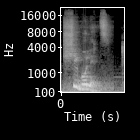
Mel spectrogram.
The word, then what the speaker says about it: Shibboleth: And if he says no, he is then asked, say Shibboleth. And when he says Shibboleth, then they know he's an Ephraimite because he could not pronounce the she sound.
